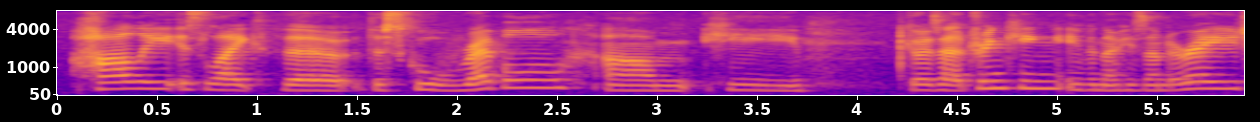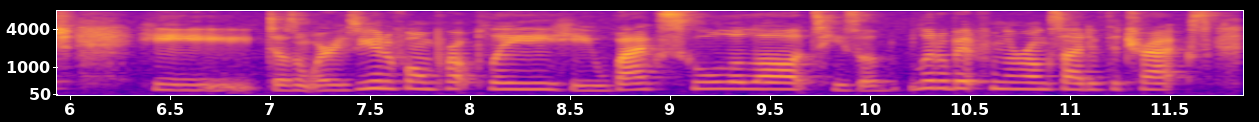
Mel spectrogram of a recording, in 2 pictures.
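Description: With an Australian accent, a woman speaks at a moderate pace in a fairly high pitch, her pitch varying in an ordinary way. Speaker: book reviewer. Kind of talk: casual talk to camera. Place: home room.

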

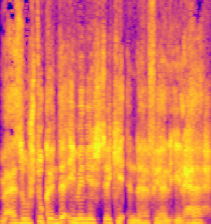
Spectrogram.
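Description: A man's somewhat breathy voice with lively intonation, dry and echo-free against a quiet background. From Morocco. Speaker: psychologist answering callers; caller. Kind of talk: radio call-in advice. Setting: radio studio. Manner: animated. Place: studio.

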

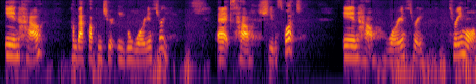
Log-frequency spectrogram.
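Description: Her tone is bright and sharp as this woman talks at a fairly slow pace, her loudness swinging widely, with long, frequent pauses and ordinary pitch variation. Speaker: yoga instructor. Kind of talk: guided yoga class, cueing poses and breathing. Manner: brisk, clipped, directive cues in a steady, energetic instructor rhythm; warm and encouraging, with a casual, self-deprecating tone in the intro.

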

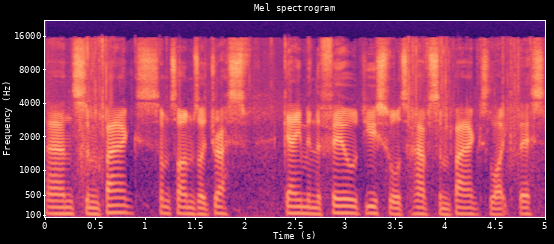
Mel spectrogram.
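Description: Over light background noise, a man speaks at a moderate pace in a monotone, flat intonation, the sound dry with no echo. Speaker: bushcraft channel host. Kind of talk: gear show-and-tell tutorial. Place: forest.

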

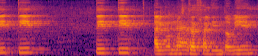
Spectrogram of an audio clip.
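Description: With audible room echo and light background noise, a woman speaks at a fairly slow pace. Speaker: guest. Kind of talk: interview answer. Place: studio.

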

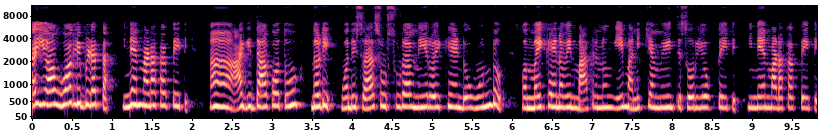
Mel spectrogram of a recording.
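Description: A woman's cartoonish character voice at an extremely high pitch, with fairly even intonation, a moderate pace and very even loudness. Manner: wailing, exclamatory.

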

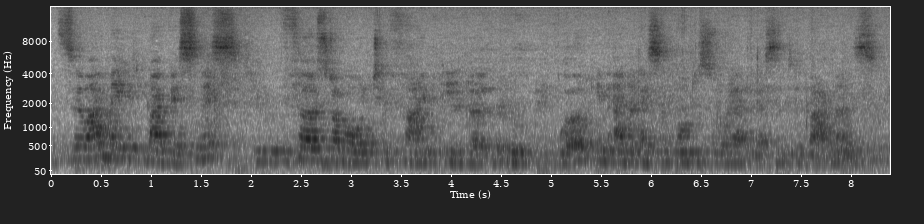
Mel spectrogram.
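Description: In a room with strong echo, a woman speaks over noticeable background noise. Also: moderate pace. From Sweden. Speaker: Montessori educator, workshop co-leader. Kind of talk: workshop discussion. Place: hall.

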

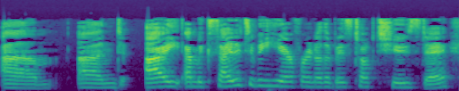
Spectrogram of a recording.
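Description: A woman's bright, sharp tone carries ordinary pitch variation over a quiet background. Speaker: business coach. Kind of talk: casual live stream chat. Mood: warm, cheerful, laughing. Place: home room. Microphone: phone near.

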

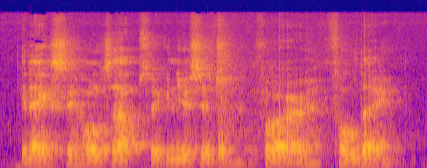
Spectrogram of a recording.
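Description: The speech moves at a fairly slow pace, and audible room echo surrounds it. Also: man. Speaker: tech reviewer. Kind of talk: product unboxing narration. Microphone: phone near.

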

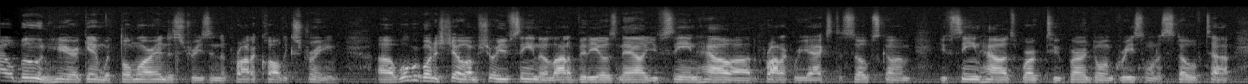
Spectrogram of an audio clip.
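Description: With noticeable background noise present, a fairly low-pitched man speaks in fairly even intonation at a moderate pace. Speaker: product demonstrator. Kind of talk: sales pitch. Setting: demonstration on floor surfaces, video. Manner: informal, explanatory.

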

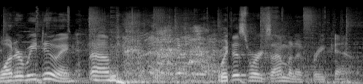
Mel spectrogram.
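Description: Loud music plays in the background behind a man's voice. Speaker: comedian and magician. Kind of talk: live stand-up comedy magic show. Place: stage. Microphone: handheld.

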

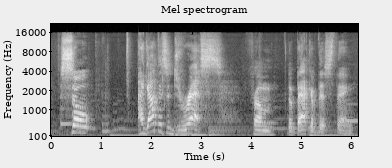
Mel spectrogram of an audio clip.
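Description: Music plays clearly in the background. Over it, a man talks. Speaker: actor in a comedic scene. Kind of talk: acted dialogue. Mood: confused, nervous, exaggerated. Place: home room. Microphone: phone near.

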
